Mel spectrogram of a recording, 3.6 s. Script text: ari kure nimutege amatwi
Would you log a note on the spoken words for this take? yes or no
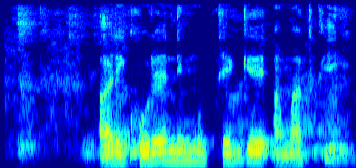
no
